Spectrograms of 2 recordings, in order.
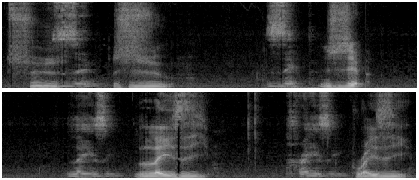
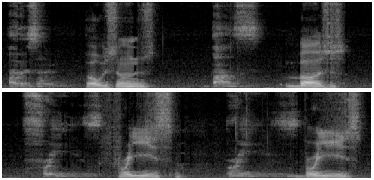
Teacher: a Z sound is made by creating a narrow space between the blade of your tongue and your alveolar ridge. The jaw is loose, the lips and the teeth are apart.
